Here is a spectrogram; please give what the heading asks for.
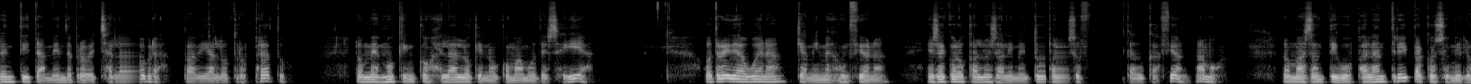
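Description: At 1.21 s, just after "tamién d'aprovechal", the speech stops moving forward for about 0.2 s. The last sound is stretched and fades before the audio resumes at 1.42 s with that stretch gone. On a spectrogram the pattern runs flat and smeared, then the normal pattern picks up abruptly. This sounds like a long network dropout, likely, though here the concealment covers the whole gap with no silence.

Two bursts of packet loss follow "hunciona es acolocal los". The first runs from 10.39 to 10.48 s and loses about 60 ms. The second runs from 10.57 to 10.72 s and loses about 120 ms. In each, the receiver holds the last sound and turns it down, giving a brief held sound that dies away. The waveform shows a shrinking, unnaturally regular stretch, and the spectrogram shows horizontal streaks, before speech jumps ahead.

From 10.87 to 11.25 s a longer dropout, likely, removes about 0.36 s. A short fading continuation of the previous sound gives way to roughly 0.27 s of flat silence, visible as an empty band on the spectrogram and a flat line in the waveform. 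The audio returns at "caducación amus los más".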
